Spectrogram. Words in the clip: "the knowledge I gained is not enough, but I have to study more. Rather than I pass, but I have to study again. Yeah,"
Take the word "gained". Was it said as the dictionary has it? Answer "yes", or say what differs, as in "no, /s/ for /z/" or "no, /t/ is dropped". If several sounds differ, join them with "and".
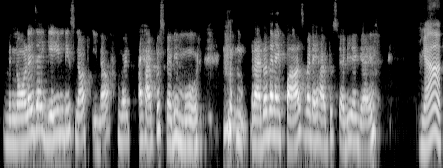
yes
